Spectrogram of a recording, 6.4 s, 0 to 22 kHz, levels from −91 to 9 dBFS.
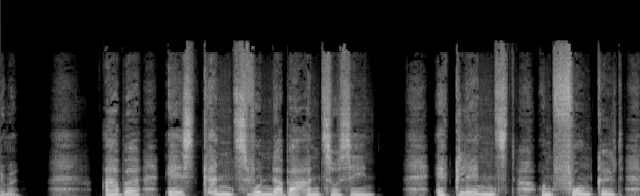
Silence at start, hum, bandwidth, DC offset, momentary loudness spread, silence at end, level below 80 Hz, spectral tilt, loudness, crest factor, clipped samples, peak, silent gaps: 0 s; none; 17.5 kHz; under 0.1%; 14 LU; 0 s; -50 dBFS; -3.5 dB/octave; -18 LUFS; 18 dB; under 0.1%; -2 dBFS; 0.34-0.46 s, 3.89-4.01 s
